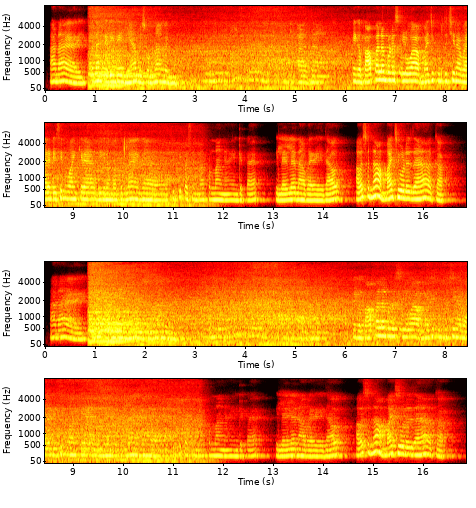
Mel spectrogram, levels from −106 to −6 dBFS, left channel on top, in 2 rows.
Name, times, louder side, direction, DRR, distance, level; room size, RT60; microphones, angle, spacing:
voice 1, 0.1-2.7 5.0-5.7 6.1-12.7 13.1-14.3 14.7-16.4, left 5 dB, 60° left, 7 dB, 0.4 m, -24 dB
sound 1, 0.8-11.6, right 2 dB, 60° right, 1.2 m, -30 dB
voice 2, 3.2-5.2, left 1 dB, 30° left, 0 dB, 2.3 m, -35 dB
9.7 x 4.8 x 6.2 m, 0.92 s
head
